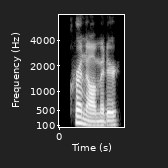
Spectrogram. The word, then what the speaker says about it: chronometer: a faulty chronometer, if I pronounce that correctly. – Let me see, where are you highlighted? Chronometer. – Okay, I said it correctly. Thank you.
